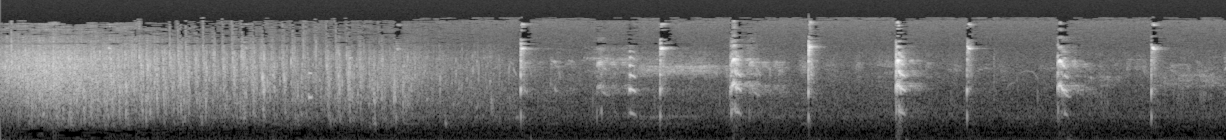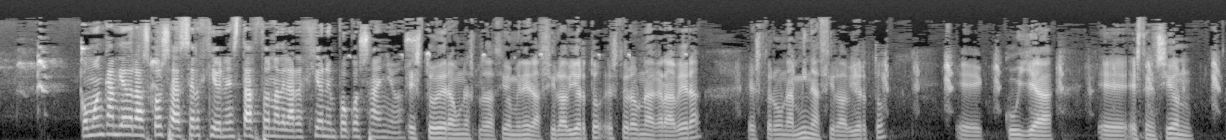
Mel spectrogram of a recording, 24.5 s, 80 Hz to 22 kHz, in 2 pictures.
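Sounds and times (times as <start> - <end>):
steady rushing water-like noise: 0.0 - 5.4
Eurasian coot giving short, sharp, clipped calls: 5.2 - 8.3, 8.9 - 9.8, 10.6 - 11.7, 19.4 - 24.5
speech: 13.1 - 24.3.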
